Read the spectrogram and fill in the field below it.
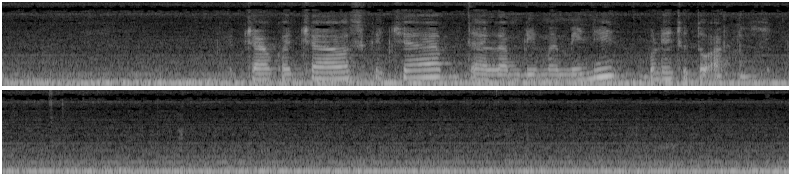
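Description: A plastic spoon stirs through soup in a pot.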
